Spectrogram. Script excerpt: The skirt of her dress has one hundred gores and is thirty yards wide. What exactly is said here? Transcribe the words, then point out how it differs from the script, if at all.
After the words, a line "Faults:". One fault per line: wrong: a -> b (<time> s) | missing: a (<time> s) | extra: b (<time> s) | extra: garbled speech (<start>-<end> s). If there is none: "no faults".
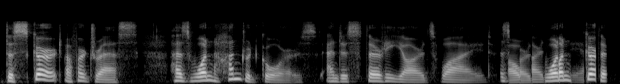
The skirt of her dress has one hundred gores and is thirty yards wide. [garbled]
Faults:
extra: garbled speech (5.0-6.1 s)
